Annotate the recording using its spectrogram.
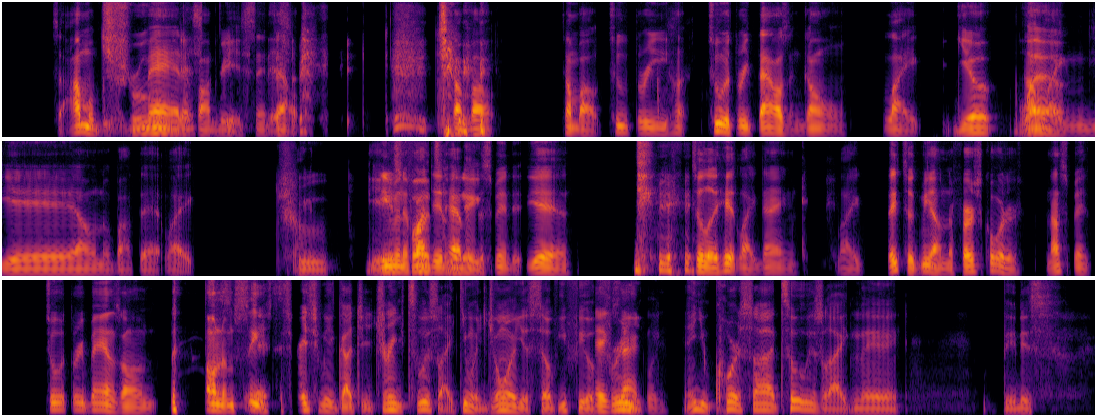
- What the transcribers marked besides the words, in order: laugh; laughing while speaking: "Tr"; tapping; laugh; laugh
- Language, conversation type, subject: English, unstructured, What makes a live event more appealing to you—a sports game or a concert?
- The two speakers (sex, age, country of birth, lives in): male, 20-24, United States, United States; male, 35-39, United States, United States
